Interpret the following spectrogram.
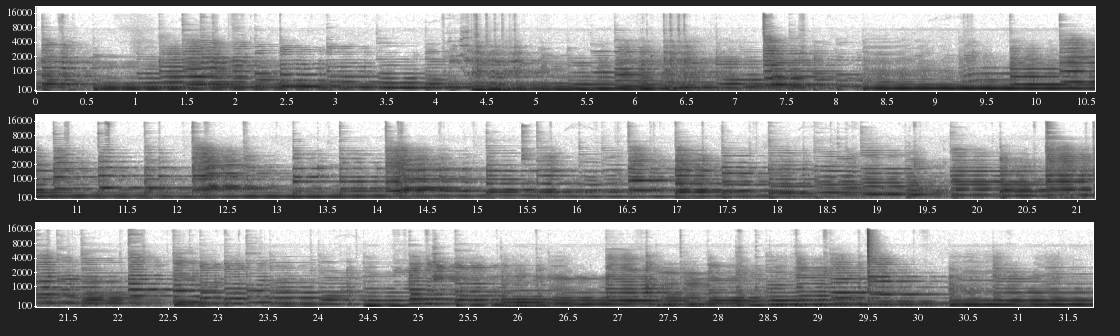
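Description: Eastwood baritone electric guitar played solo in a baroque style, with quick runs of picked notes over long held low notes.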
